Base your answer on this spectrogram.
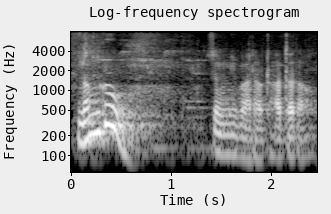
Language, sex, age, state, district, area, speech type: Bodo, male, 45-60, Assam, Chirang, urban, spontaneous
